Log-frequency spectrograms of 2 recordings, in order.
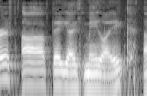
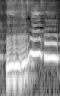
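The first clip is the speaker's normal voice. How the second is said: very high staccato cartoon cackle; louder high rat-a-tat bird laugh; rat-a-tat woodpecker; 5 dB louder than usual. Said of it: "Woody Woodpecker's gonna say something".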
